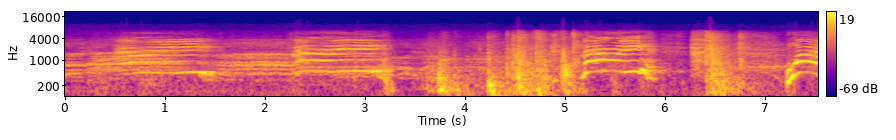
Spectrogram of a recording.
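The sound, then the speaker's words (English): In a film's final scene, George Bailey bursts through the door of his own house searching for his family: the door bangs open with a sharp, heavy thud, followed by more knocks and bumps while excited voices shout loudly. “And in the most powerful culmination of perhaps any movie I have ever seen, George Bailey burst through the door of his own house, searching for his family.”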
